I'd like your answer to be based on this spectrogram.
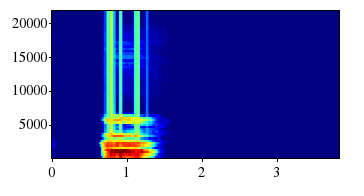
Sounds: Sigh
